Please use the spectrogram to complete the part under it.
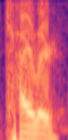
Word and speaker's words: Tyler: My name is Tyler, T-Y-L-E-R.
